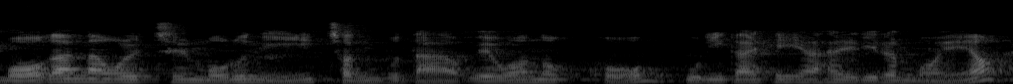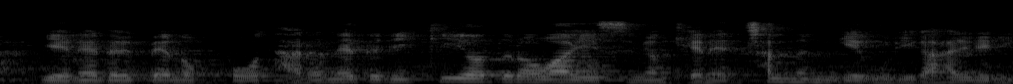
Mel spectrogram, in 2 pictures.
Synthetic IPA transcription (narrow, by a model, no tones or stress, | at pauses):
mwʌɡanaoɭt͡ɕ͈ɯɭmoɾɯɲit͡ɕʌnbudawe̞wʌnokʰouɾiɡahe̞jaɦaʎːiɾɯnmʌɦe̞jʌ | je̞ne̞dɯɭp͈e̞nokʰotaɾɯnɦe̞dɯɾik͈ijʌdɯɾʌwais͈ɯmjʌnke̞ne̞t͡ɕʰanːɯnɡe̞uɾiɡahaʎːiɾi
